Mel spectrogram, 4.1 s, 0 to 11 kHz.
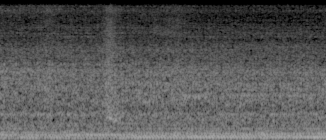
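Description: A MINI Cooper S's 2.0-litre petrol four-cylinder engine idling, a steady low hum.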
